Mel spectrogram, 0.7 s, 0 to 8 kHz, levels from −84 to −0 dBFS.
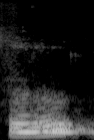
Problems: none marked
